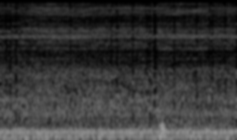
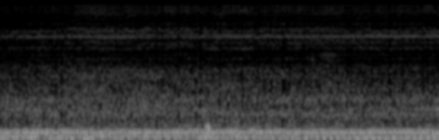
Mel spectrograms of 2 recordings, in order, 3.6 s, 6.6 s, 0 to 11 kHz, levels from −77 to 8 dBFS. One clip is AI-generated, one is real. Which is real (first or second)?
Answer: second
